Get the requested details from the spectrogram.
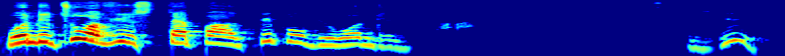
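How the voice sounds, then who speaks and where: A woman's voice: on the high side, expressive, a little fast, breathy edge. A woman preaching an exhortation, speaking straight to her listeners with emphatic repetition.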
